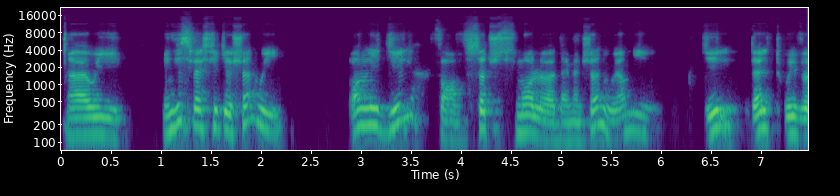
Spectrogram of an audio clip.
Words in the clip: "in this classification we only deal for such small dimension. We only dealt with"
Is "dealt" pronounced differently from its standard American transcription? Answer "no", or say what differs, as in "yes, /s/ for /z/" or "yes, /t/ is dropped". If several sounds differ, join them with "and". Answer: no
